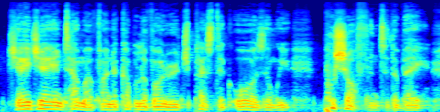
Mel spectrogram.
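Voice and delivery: ordinary delivery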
